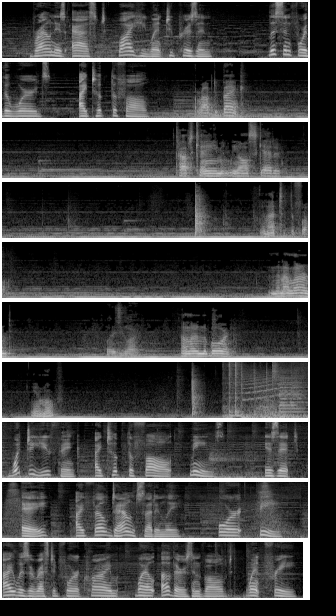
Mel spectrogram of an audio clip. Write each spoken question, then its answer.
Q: What do you think I took the fall means? Is it A, I fell down suddenly, or B, I was arrested for a crime while others involved went free?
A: The answer is B.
